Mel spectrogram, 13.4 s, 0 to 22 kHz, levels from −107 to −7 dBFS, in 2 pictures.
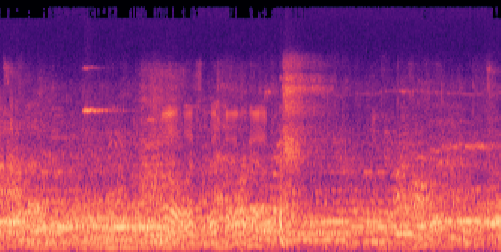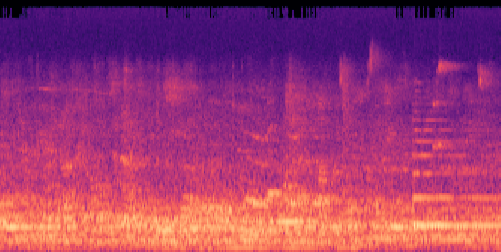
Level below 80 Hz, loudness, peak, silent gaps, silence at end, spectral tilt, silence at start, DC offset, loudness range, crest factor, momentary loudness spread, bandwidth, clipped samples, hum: -46 dBFS; -22 LUFS; -8 dBFS; none; 0 s; -6.5 dB/octave; 0 s; under 0.1%; 2 LU; 14 dB; 5 LU; 10 kHz; under 0.1%; none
